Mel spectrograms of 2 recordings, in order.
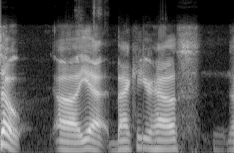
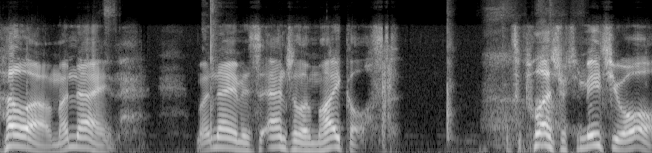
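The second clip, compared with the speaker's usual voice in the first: manly, heroic, hero-type masculine delivery. Introducing a character to the group: heroic masculine voice. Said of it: "This man sounds heroic and masculine".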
